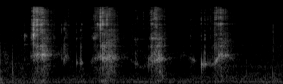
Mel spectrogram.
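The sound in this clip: Crunching on seasoned chips: four crisp, brittle crunches at an even, unhurried chewing rhythm, fairly soft and close, with no talking.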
